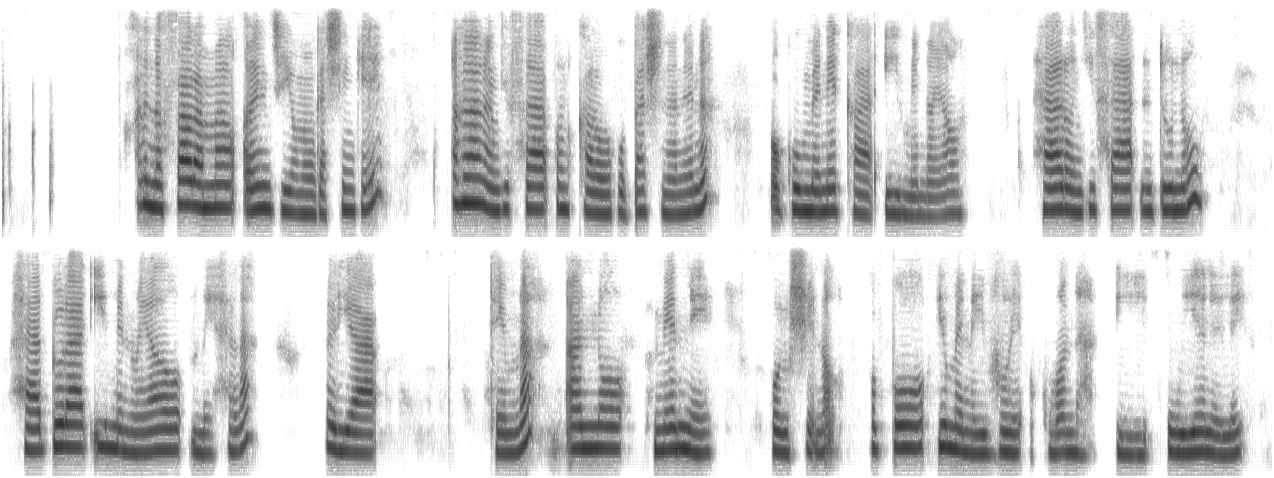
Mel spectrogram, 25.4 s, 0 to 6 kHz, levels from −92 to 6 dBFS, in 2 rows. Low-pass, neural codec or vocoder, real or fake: 5.4 kHz; codec, 16 kHz, 1.1 kbps, Voila-Tokenizer; fake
